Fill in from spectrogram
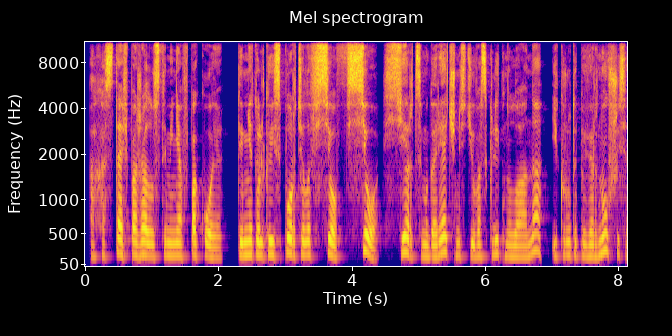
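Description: A woman narrating a first-person story as an audiobook reader, calm and measured. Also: medium pitch. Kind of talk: scripted narration.

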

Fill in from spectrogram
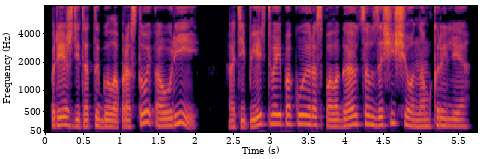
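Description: A woman's voice: lowish voice, moderate pace, a little mellow, dry recording, studio quality, close to an everyday voice. A woman voicing a boastful, sly male legate guard in an audiobook. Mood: smug.

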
